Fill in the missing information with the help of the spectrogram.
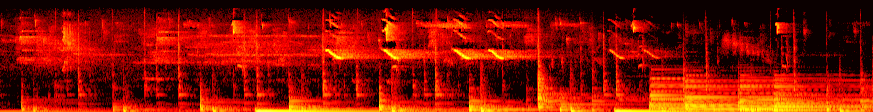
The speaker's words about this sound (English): So it starts with this bird song, and I think I remember reading somewhere that the bird song is actually the origin of the piece.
